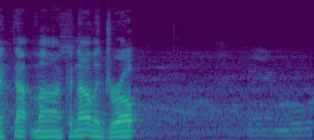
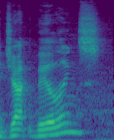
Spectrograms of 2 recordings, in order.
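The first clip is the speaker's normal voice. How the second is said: normal talking voice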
